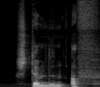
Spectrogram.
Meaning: inflection of afstemmen: 1. plural past indicative 2. plural past subjunctive
- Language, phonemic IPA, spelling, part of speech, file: Dutch, /ˈstɛmdə(n) ˈɑf/, stemden af, verb, Nl-stemden af.ogg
